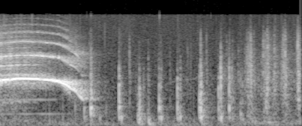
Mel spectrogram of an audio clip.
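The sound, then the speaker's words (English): A woman lets out a loud, high scream to raise the alarm after finding her father dead; it holds for under a second before dropping off. A quick run of sharp knocking thuds follows. “Then, knowing that an alarm should be given, she did this.”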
